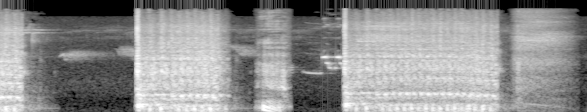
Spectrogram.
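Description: Car engine sound effect cranking over in several separate bursts with silent pauses between them, not catching: a failed attempt to start the car.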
